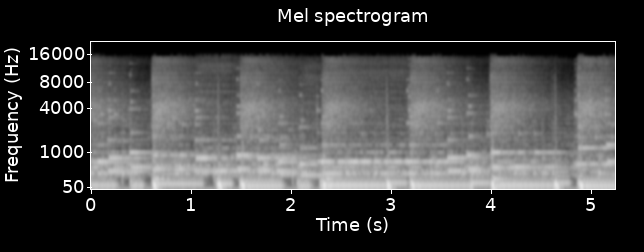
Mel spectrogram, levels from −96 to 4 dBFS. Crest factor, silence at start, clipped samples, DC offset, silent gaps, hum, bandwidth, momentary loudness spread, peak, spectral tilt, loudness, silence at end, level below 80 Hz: 14 dB; 0 s; under 0.1%; 1%; none; none; 15 kHz; 4 LU; -4 dBFS; -6 dB/octave; -18 LUFS; 0 s; -22 dBFS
